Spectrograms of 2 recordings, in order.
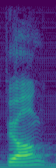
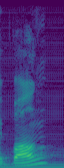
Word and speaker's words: Byung: They would say, Bung, all right, Bung. And I'd be like, no, it's not Bung, it's Byung.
